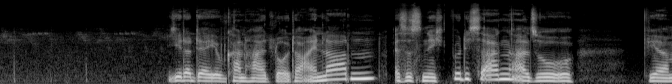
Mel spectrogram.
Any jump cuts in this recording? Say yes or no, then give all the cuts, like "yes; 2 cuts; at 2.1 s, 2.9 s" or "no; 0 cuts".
yes; 3 cuts; at 2.3 s, 3.9 s, 4.5 s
